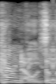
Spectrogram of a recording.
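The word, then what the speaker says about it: Kelvey: Am I saying it right? The Belvies? – The Kelvies, yeah.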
